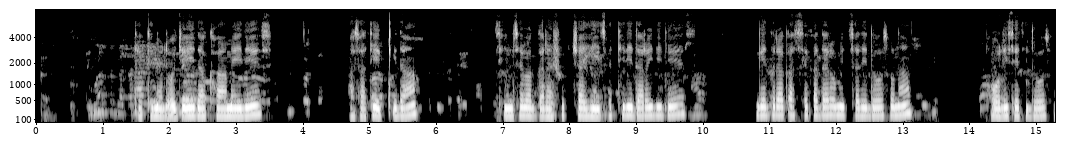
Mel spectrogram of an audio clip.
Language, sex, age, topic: Gamo, male, 18-24, agriculture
